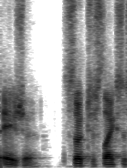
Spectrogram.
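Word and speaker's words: A'ja: It is pronounced Asia. Suk just likes to say Aza because he's he's like that. But it is pronounced Asia like the country.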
